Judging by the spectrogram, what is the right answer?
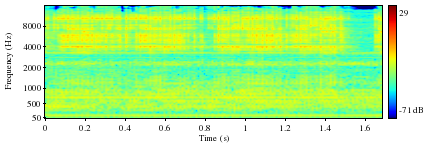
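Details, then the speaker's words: Coffee grinder during burr alignment test, slowly adjusted toward zero until chirp: steady motor hum with high scratchy chirp swelling and fading each turn; burrs rubbing on one side, badly misaligned. "You could tell how misaligned that was. You could hear it going. The chirping was way off, meaning these burrs are hella misaligned."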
